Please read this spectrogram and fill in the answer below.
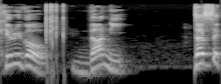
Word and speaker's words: Duny: came to it all right here we go Danny that's the correct pronunciation Danny anyway oh look at the floor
